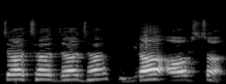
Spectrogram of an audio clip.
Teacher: च छ ज झ य और स ये तो तालव में आ जाएंगे। तालव तालु वाले भाग से हो जाता है।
